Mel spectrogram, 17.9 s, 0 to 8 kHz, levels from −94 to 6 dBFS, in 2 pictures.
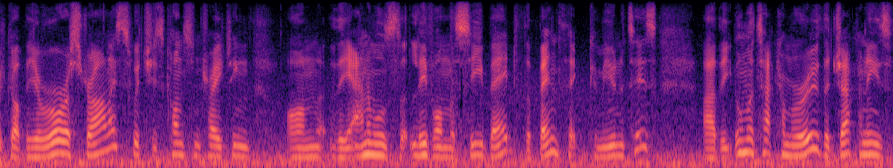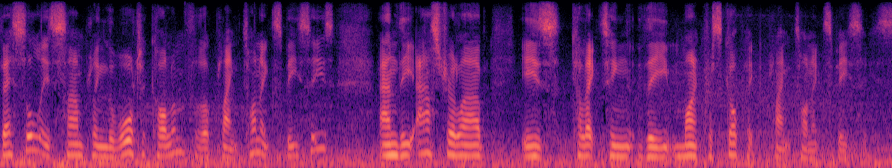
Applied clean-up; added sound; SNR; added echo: none; none; none; none.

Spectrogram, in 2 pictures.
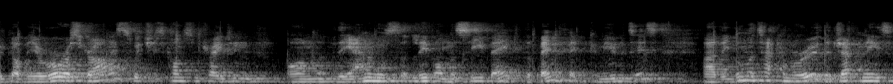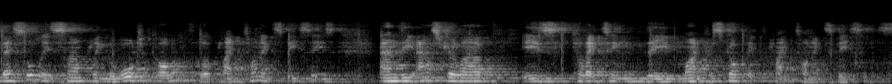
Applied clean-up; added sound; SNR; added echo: neural separator model SepFormer DNS4.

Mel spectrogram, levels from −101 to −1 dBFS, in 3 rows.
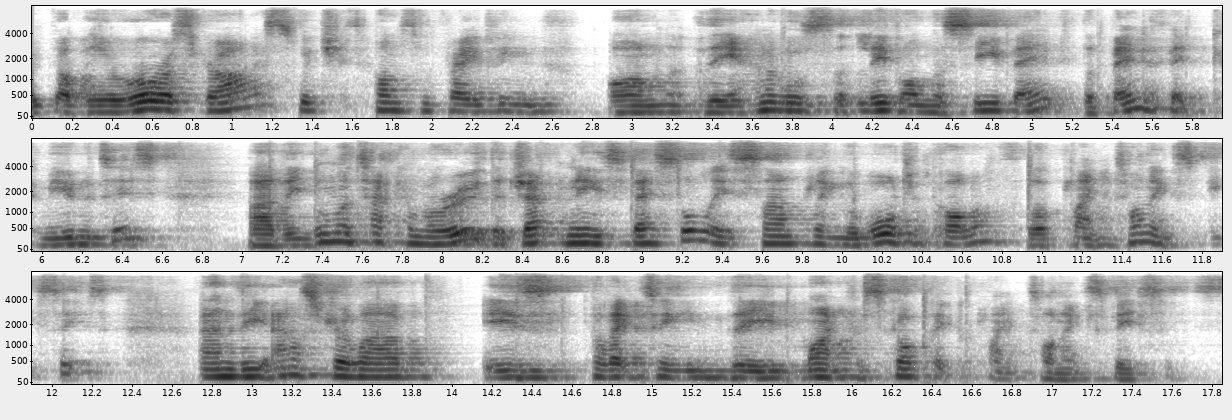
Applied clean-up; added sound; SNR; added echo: neural mask model DeepFilterNet 3.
